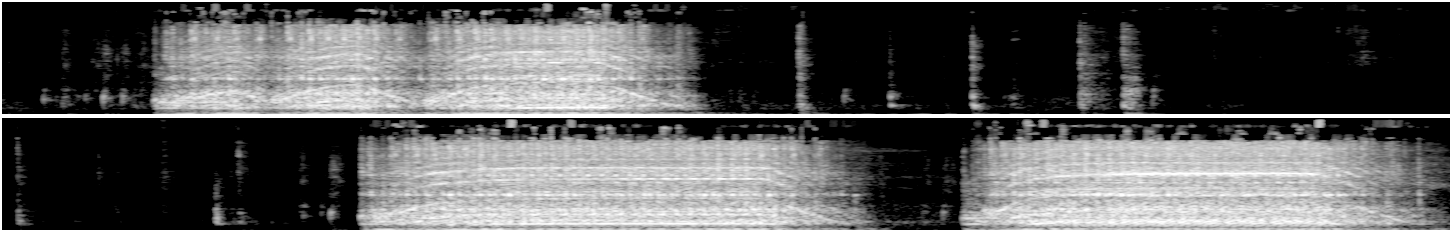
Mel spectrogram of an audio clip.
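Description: A sewing machine stitches elastic onto bikini bottom fabric with ruffles, running in three loud continuous bursts separated by a quiet gap with faint handling clicks.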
